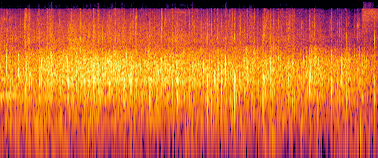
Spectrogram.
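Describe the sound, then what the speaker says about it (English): An audience welcomes a speaker with warm, sustained applause, an even wash of many hands clapping at moderate level with no talk over it, easing slightly toward the end. "So big round of applause."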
